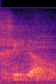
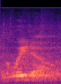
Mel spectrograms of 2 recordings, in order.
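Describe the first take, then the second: First: It starts with a rough, throaty consonant. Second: It starts with a hard G consonant. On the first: This is the original Dutch form. "My parents called me Guido. Uh, that was in Holland" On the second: This is the form familiar to Americans. "the Italian pronunciation, which is Guido"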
